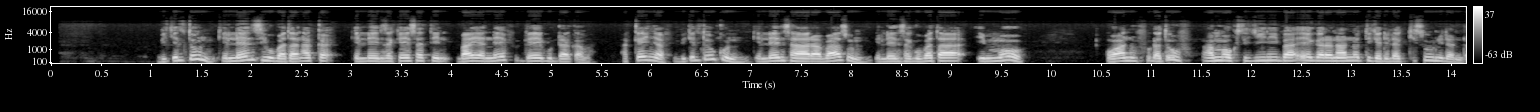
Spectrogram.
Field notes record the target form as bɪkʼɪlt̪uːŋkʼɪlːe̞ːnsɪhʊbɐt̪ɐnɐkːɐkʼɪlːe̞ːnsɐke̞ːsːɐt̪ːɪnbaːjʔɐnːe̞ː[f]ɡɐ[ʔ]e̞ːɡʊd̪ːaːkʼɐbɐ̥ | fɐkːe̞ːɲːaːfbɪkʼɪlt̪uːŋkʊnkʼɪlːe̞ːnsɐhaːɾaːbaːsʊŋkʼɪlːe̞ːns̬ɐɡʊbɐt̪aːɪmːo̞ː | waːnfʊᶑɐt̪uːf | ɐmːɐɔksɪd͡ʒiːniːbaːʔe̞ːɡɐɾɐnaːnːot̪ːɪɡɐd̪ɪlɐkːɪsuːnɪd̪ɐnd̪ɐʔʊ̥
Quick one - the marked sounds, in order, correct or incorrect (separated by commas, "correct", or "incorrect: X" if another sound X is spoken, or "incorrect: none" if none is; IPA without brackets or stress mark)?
correct, correct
